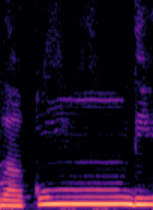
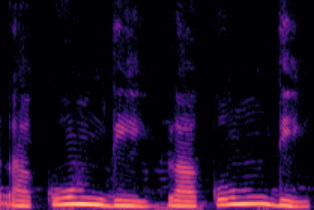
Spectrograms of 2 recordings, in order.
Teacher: nggak boleh dibaca dengung lakum di, salah ya. Tapi lakum di dibaca jelas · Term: idhar syafawi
